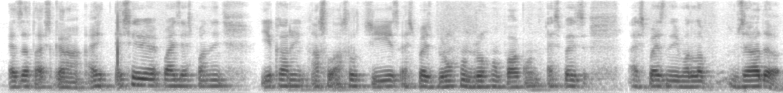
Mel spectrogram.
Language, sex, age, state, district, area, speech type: Kashmiri, male, 18-30, Jammu and Kashmir, Ganderbal, rural, spontaneous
